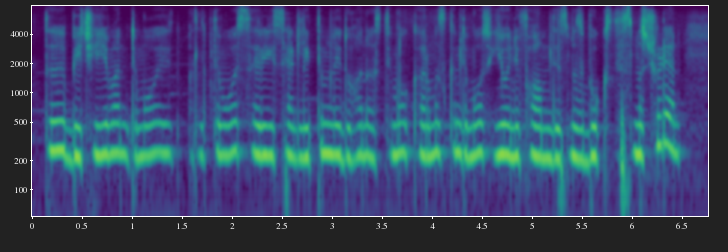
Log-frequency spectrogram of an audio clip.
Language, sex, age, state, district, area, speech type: Kashmiri, female, 30-45, Jammu and Kashmir, Shopian, rural, spontaneous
